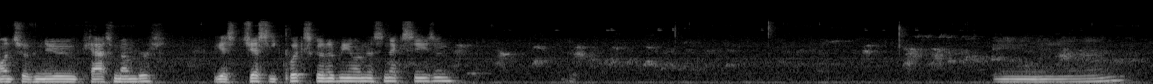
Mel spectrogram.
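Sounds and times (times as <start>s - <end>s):
speech: 0.0s - 4.7s, 10.0s - 10.2s
low hum: 0.0s - 11.5s
small dog yapping: 4.6s - 7.5s, 8.6s - 10.9s.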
